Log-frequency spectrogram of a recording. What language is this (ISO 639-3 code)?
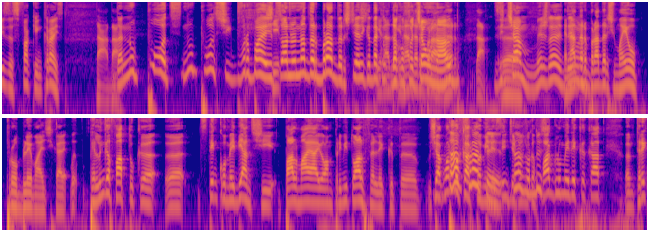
ron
